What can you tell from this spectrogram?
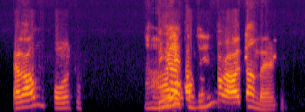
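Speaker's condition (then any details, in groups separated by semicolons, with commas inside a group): Spastic cerebral palsy; answers coursework by voice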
